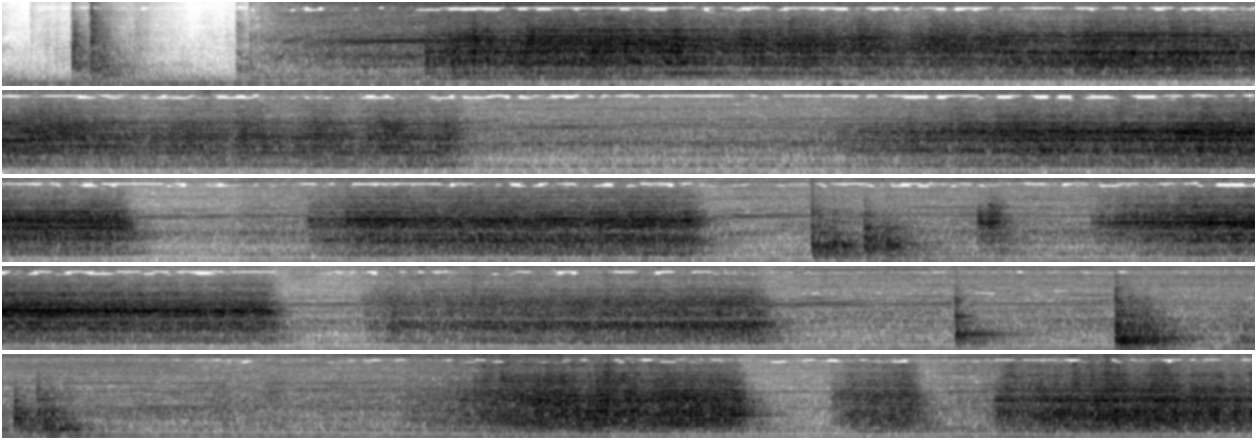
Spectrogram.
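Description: Power belt file (narrow belt sander) grinding paint and primer off a steel frame rail down to bare metal for plug welds. It runs in passes of a few seconds each with short pauses between.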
